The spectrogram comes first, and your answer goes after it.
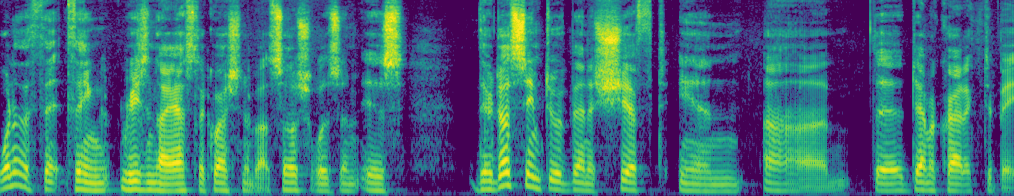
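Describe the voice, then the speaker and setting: A man uses a plain, everyday voice at medium pitch, moderate pace and ordinary pitch variation. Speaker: news interviewer. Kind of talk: interview questions.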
